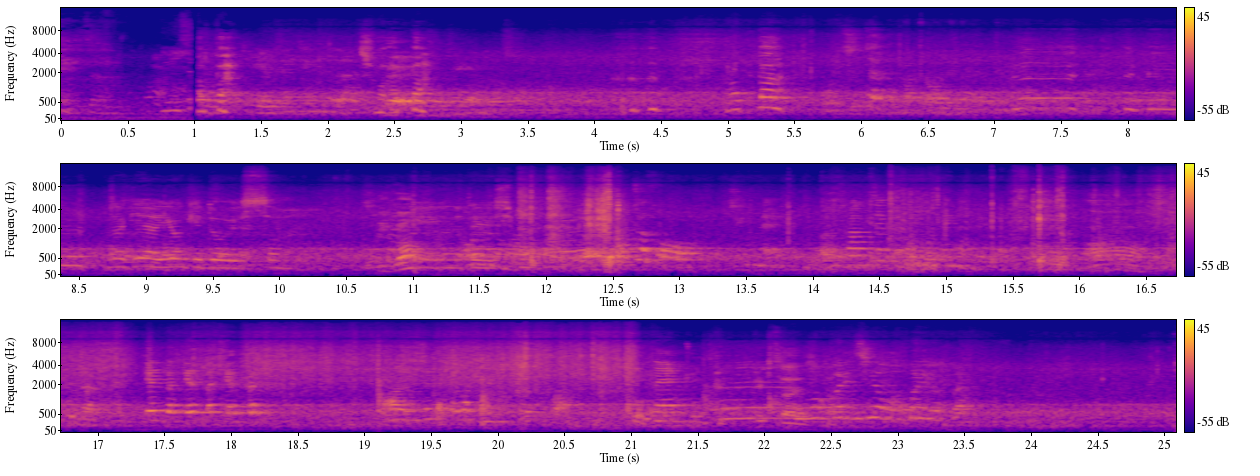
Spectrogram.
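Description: A woman talks softly and warmly close by.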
